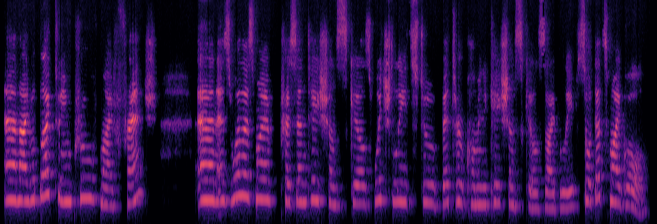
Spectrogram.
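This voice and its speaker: A woman's voice: high-pitched, unhurried. A woman from the Greater Toronto Area and a returning club member, introducing herself hesitantly, with fillers and restarts. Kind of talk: self-introduction at a club meeting. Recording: dull, lo-fi video call audio.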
